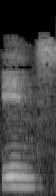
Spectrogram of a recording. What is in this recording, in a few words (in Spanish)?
"ins", Silabas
